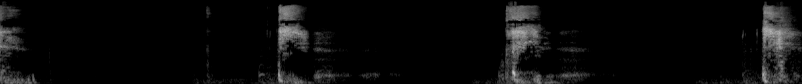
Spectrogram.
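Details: Female deliberately induced sneezing, provoked with a tipless cotton swab stick or slender spray-bottle dip tube; three sharp hissing sneezes about 2.5 seconds apart, each with a short breathy after-sound.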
